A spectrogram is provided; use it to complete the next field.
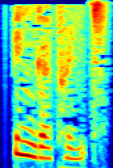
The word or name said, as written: fingerprint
